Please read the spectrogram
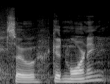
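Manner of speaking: ordinary talk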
